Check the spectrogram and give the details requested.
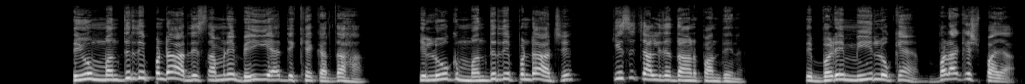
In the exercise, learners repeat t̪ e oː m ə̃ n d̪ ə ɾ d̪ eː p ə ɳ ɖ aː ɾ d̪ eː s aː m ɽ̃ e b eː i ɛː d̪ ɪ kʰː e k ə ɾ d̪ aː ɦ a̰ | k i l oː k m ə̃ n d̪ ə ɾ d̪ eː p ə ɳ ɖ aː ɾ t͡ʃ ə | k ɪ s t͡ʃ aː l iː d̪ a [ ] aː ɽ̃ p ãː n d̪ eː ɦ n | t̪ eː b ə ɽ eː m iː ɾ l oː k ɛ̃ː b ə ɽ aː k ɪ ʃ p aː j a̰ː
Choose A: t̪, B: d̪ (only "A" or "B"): B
